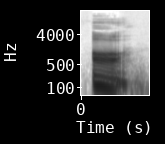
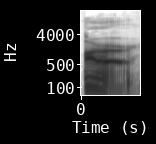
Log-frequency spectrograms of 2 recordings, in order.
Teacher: Remember that in British English, when you speak with a British accent, you don't pronounce post-vocalic R. · Shown in: first take · La R, cuando va después de una vocal, no la pronunciamos en cuando es un acento británico normalmente.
